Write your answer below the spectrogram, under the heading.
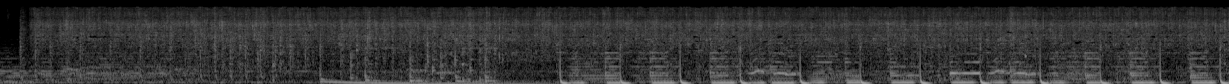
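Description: A steady sizzling hiss throughout. Background music with a steady beat comes in about five and a half seconds in.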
